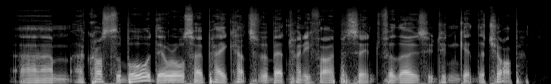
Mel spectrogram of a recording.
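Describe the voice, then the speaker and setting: A man with an Australian accent talks at a moderate pace with a fairly low pitch. The recording is very clean, with a silent background and a dry, close sound with no echo. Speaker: retired rear admiral. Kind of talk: interview, historical account.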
